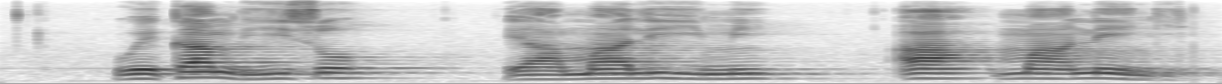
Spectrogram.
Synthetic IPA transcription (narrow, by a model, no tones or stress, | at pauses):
wɛkʰambʱisɔ | jamalimi | amaneːŋi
